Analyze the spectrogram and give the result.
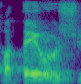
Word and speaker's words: Mateusz: It's Matthews. It's like it's pronounced Mateusz.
